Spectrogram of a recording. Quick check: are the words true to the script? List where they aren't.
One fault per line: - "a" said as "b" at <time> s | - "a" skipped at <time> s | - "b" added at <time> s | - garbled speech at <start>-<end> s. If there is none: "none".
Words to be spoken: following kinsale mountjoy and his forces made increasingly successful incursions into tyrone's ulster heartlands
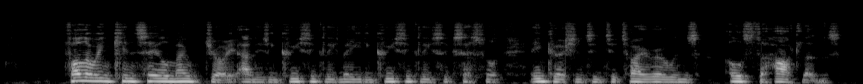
- "forces" said as "increasingly" at 2.7 s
